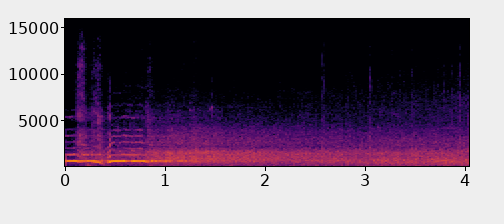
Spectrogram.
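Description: A man's voice imitating a nervous big truck: a held, wavering high-pitched whine that stops about a second in. Then comes a steady wash of crowd laughter and applause.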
